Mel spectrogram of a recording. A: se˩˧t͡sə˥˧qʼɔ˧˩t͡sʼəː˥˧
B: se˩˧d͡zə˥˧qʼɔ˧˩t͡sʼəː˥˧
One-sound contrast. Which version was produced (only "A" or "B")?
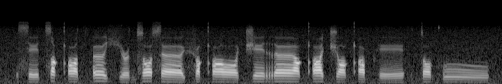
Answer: A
